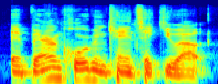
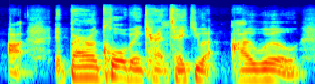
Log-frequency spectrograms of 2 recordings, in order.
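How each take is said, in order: First: Said in the usual way. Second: Put-on a light Scottish accent on "Baron Corbin can't take you out"; lightly put-on Scottish threat. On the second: McIntyre threatens Kurt Angle, light Scottish accent. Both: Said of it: "You know, in the Scottish accent".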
